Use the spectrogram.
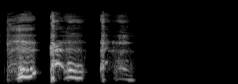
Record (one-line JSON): {"three_cough_length": "2.4 s", "three_cough_amplitude": 21797, "three_cough_signal_mean_std_ratio": 0.42, "survey_phase": "beta (2021-08-13 to 2022-03-07)", "age": "45-64", "gender": "Female", "wearing_mask": "No", "symptom_none": true, "smoker_status": "Never smoked", "respiratory_condition_asthma": false, "respiratory_condition_other": false, "recruitment_source": "REACT", "submission_delay": "4 days", "covid_test_result": "Negative", "covid_test_method": "RT-qPCR", "influenza_a_test_result": "Unknown/Void", "influenza_b_test_result": "Unknown/Void"}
